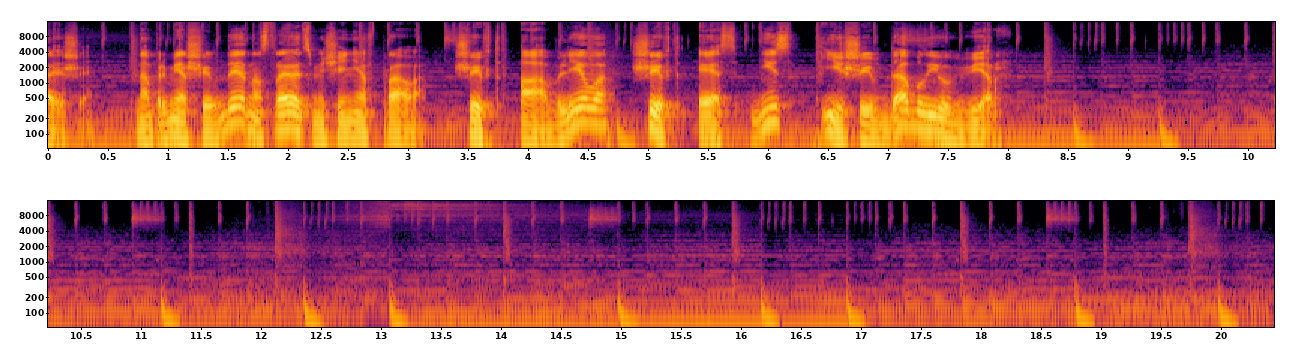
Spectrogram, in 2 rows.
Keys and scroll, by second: 1.3 shift+d, 2.9 shift+a, 4.5 shift+d, 5.3 shift+s, 7.2 shift+w, 9.4 shift+s, 11.8 w, 13.5 shift+s, 15.5 shift+w, 19.1 shift+s.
